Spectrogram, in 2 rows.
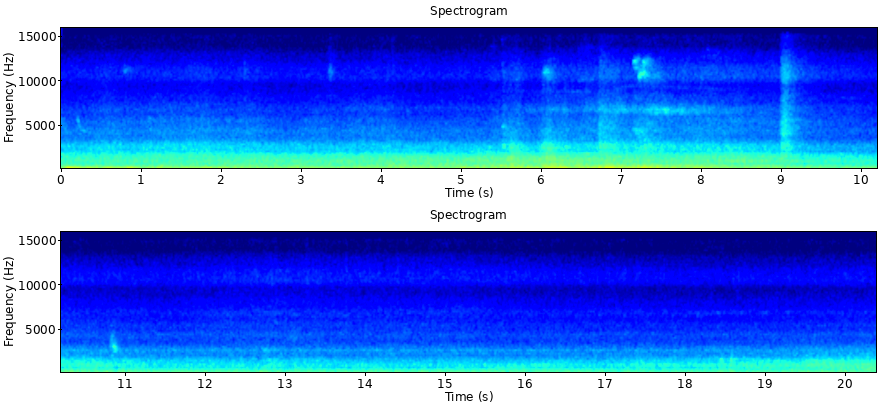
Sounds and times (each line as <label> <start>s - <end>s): Train traveling through 2.1s - 10.7s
